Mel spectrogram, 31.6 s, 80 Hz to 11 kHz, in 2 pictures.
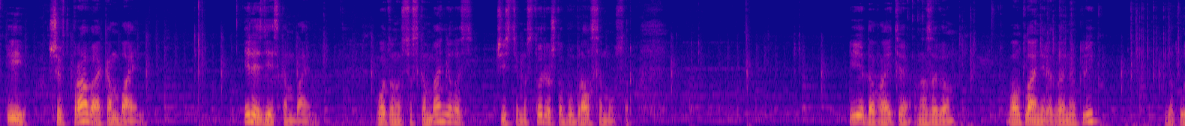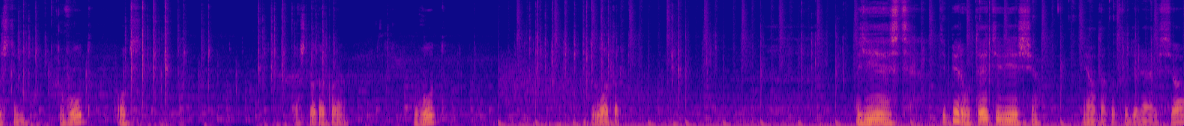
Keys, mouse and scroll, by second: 2.6 right click, 3.1 middle click, 6.7 click, 12.1 click, 12.3 click, 12.8-14.6 typing, 17.2 BackSpace, 17.5 BackSpace, 17.6 BackSpace, 19.8-20.6 typing, 22.6-24.3 typing, 24.7 Return, 26.7 typing, 27.0 alt+middle click, 27.8 click, 28.0 q, 28.3 shift+click, 28.8 shift+click, 29.5 shift+click, 30.1 shift+click, 30.6 shift+click, 31.1 alt+middle click.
